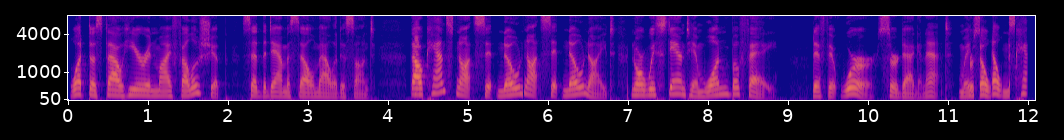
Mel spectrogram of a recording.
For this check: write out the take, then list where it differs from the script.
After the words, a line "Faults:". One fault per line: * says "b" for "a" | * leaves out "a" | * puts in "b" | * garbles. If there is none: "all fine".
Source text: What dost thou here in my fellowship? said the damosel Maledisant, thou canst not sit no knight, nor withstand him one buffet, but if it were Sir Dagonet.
What dost thou here in my fellowship? said the damosel Maledisant, thou canst not sit no not sit no knight, nor withstand him one buffet, if it were Sir Dagonet. [garbled]
Faults:
* puts in "not sit no"
* leaves out "but"
* garbles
